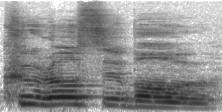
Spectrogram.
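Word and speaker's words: クロスボウ: Here we have kurosubo, which surprisingly doesn't have an elongated u sound at the end. It just kurosubo, which is, as you might have guessed, a crossbow.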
